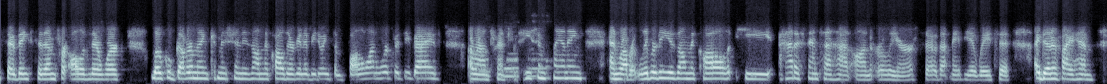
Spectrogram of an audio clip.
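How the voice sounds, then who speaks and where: A woman speaks at a medium pitch with an American accent. She talks at a very fast pace with fairly even intonation. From rural Oregon, US. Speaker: consultant. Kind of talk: presentation. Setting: video call.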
